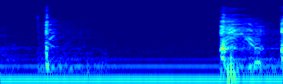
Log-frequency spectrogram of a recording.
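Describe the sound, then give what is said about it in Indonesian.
Two coughs from a person: a short sharp one early on, then a longer, rougher cough near the end, with a faint steady hum beneath. “Seperti batuk gini.”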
